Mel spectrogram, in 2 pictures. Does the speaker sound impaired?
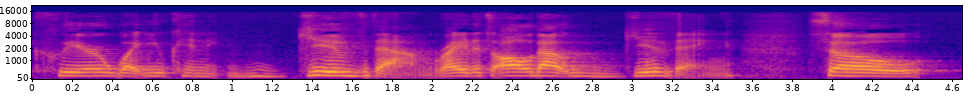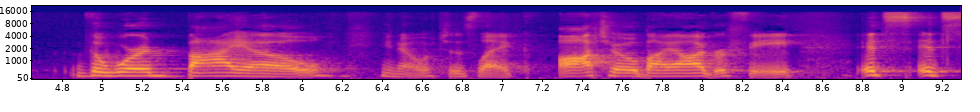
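No.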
